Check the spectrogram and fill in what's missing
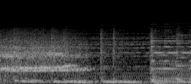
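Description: Tires of a BMW 535i skid and squeal under anti-lock braking, a loud sustained screech that pulses briefly and then surges again, heard alone without talk.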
